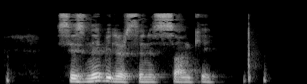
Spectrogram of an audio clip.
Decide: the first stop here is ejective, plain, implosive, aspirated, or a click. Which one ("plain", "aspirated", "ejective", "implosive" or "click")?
plain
